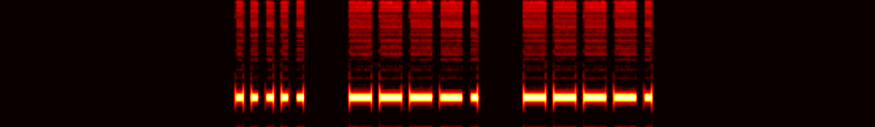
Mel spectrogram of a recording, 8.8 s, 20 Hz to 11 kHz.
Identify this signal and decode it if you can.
Morse code, heard as a keyed tone, about 16 wpm, spaced as for 11 wpm, 800 Hz. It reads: 599
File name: CW Code Groups @10WPM / RSTs / Various RST No's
